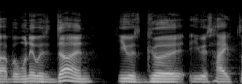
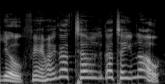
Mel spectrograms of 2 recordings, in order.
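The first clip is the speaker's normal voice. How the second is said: high-pitched, exasperated reply; mock exasperation; 11 semitones higher, 4 dB quieter than usual. Telling a scared kid the truth, mock exasperated. Retells pleading with frightened child.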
